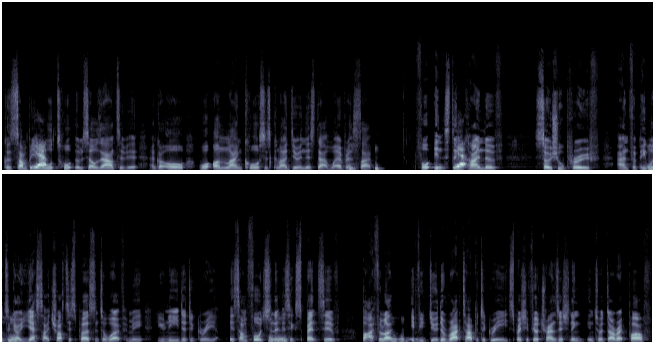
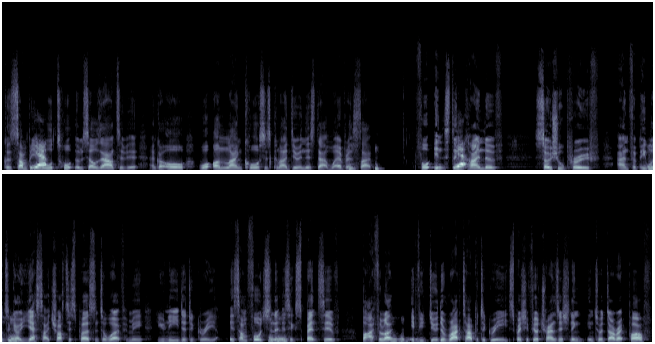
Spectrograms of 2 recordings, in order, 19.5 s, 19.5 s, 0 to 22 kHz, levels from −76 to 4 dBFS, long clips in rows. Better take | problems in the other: neither | thin; somewhat; fading below 400 Hz; the same in both

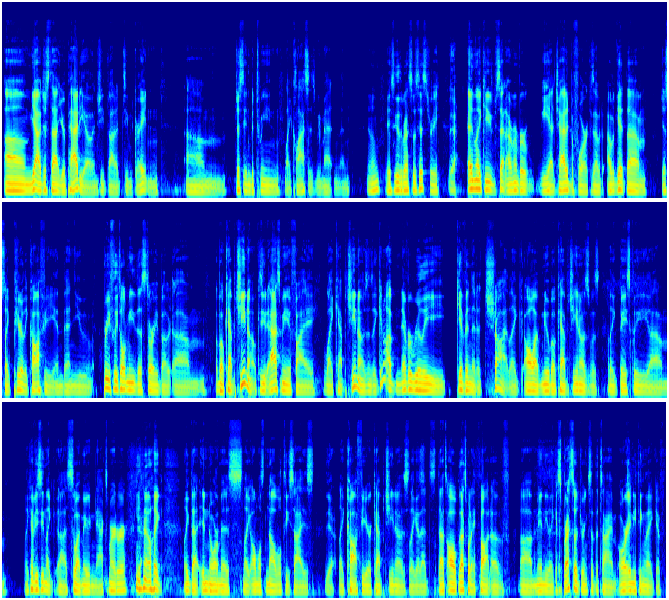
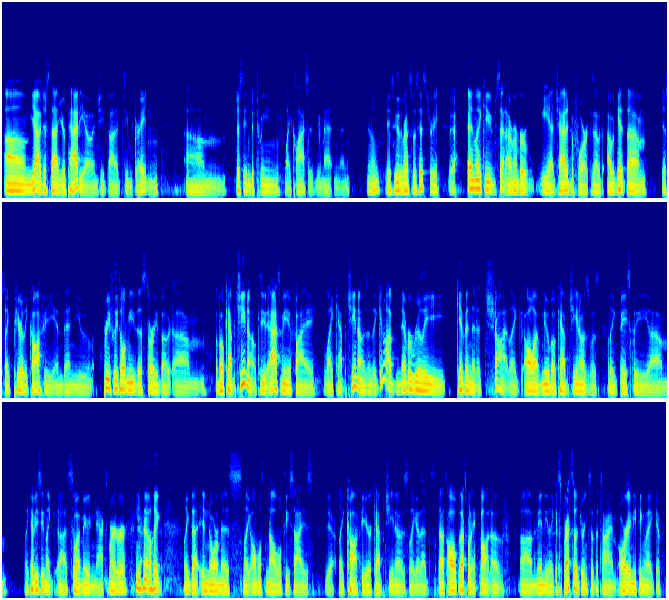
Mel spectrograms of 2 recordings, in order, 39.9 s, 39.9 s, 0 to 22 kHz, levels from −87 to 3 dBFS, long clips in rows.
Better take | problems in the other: first | muffled; very; fading above 3.5 kHz

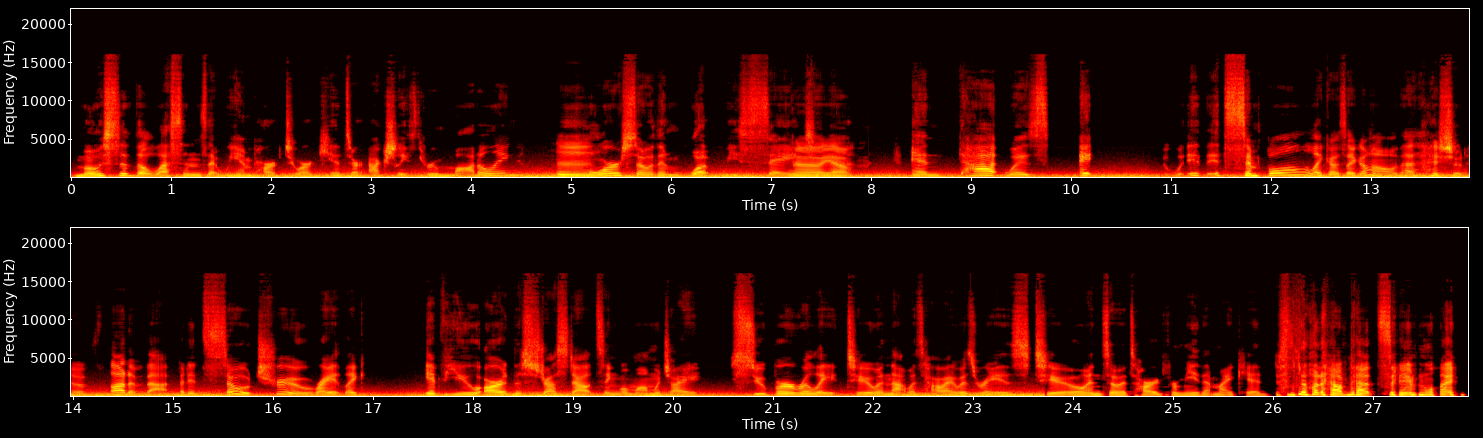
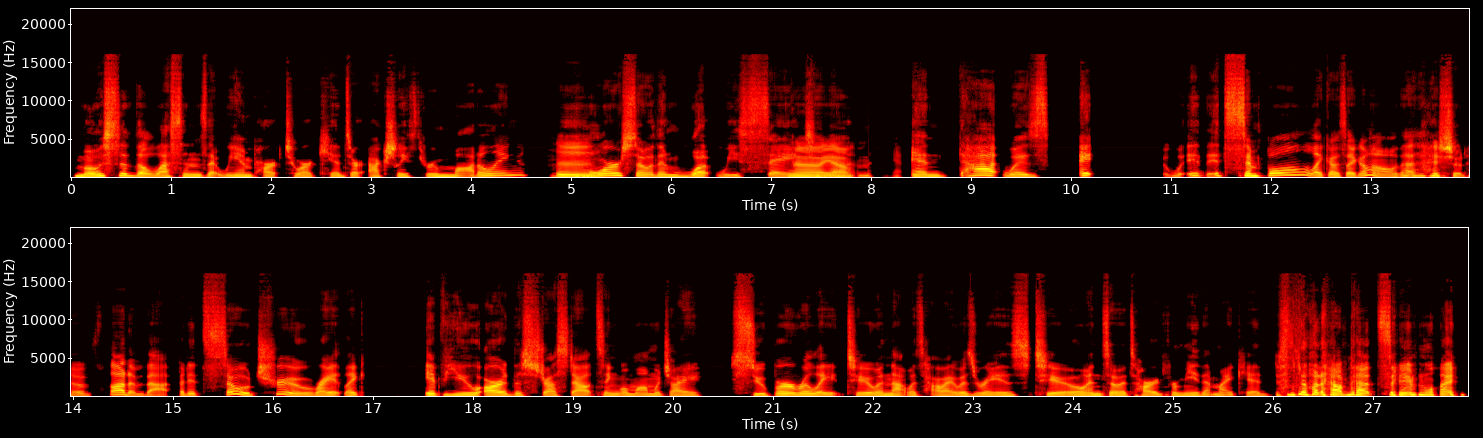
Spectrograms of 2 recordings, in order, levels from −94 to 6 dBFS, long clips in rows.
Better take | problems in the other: second | wind noise on the microphone; occasional gusts; until 24 s; 15 dB below the speech

